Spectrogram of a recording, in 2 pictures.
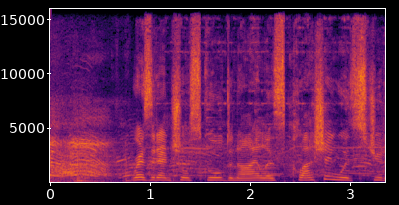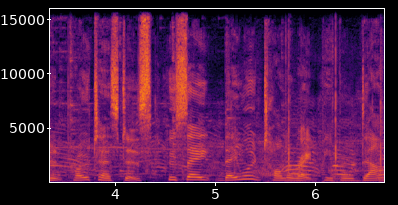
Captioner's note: chanting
